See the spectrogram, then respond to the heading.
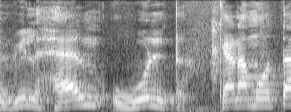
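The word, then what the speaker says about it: Wilhelm Wundt: मैं नाम लिख देता हूँ, विल्हेल्म, आधा लो है। ठीक है, विल्हेल्म, यहाँ पर भी आधा लो ही आएगा, मैंने पूरा लो दे दिया। विल्हेल्म वुंट।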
